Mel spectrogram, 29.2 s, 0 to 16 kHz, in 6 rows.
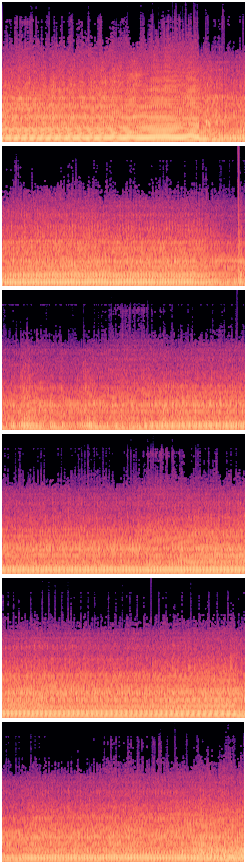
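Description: BSA A65's 650 cc parallel-twin engine running under load as the motorcycle is ridden, its note holding steady between sharp drops in revs about four seconds in and again near the end. Around ten seconds in the engine briefly eases off and wavers before picking up again.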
